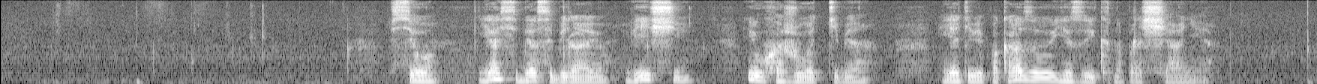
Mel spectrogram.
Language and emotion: Russian, sad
